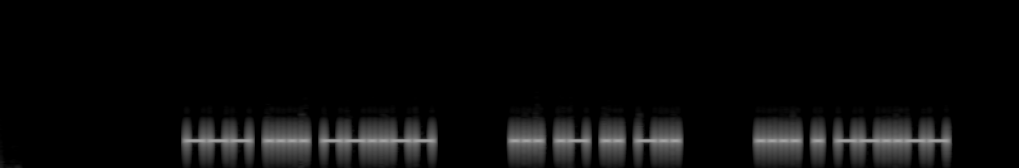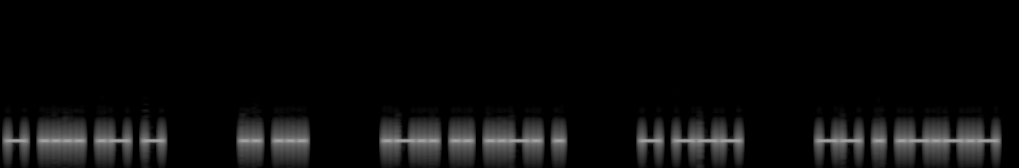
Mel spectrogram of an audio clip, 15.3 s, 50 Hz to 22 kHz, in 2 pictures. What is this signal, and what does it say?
Morse code, heard as a keyed tone, about 27 wpm, 700 Hz. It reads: OH, SAID HE, THAT IS LIFE TO ME.
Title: 2x Word-Spacing - Sentences from Top 500 Words - 28wpm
